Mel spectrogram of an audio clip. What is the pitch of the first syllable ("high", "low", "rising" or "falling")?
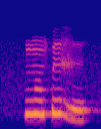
high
